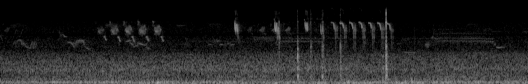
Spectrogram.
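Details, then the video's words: Sedge Wren singing in a grassland restoration area on a former landfill, St. Joseph County, Indiana, 9 June 2018: high, dry chips, then a quick staccato chatter of rattling notes, over a low steady background rumble. "Sedge Wren singing"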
